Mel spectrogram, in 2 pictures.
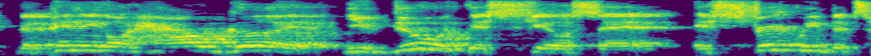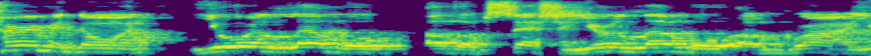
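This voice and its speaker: A man in his twenties giving an earnest motivational talk as a guest speaker on a video call, repeating key phrases for emphasis. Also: on the high side. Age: 20s. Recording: very echoey, dull video call audio.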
